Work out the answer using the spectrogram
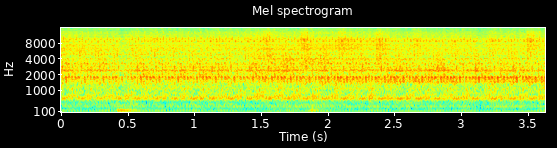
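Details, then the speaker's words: Freshly swapped 3.0L EcoDiesel in a 2019 RAM 1500, first start after engine replacement: smooth, even diesel idle with steady tone and light normal clatter, no knocks or misses, no leaks; healthy. "Beautiful. Quite a nice engine. We got lucky this time. Nothing leaking. All good. Wow, I'm surprised by how it runs the first start."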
